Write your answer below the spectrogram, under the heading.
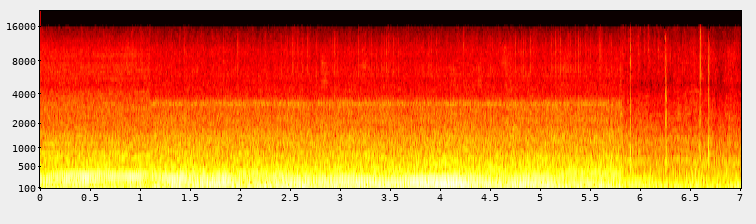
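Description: Interior noise of a moving bus: a steady low engine drone and road rumble. About six seconds in it drops to a quieter, thinner sound with a few sharp clicks.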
